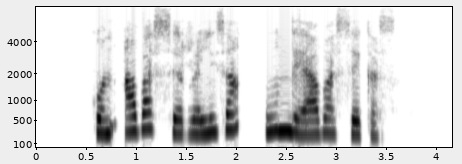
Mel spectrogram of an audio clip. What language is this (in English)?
Spanish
